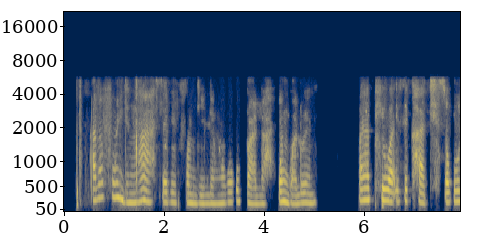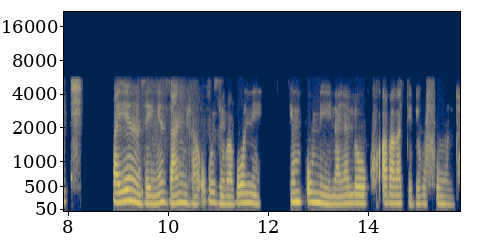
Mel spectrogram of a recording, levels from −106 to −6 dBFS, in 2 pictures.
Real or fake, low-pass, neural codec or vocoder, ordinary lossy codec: real; 5.4 kHz; none; Opus, 32 kbps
